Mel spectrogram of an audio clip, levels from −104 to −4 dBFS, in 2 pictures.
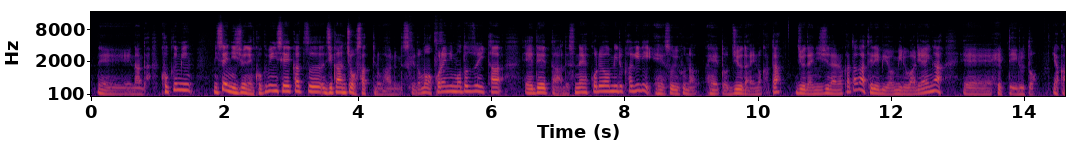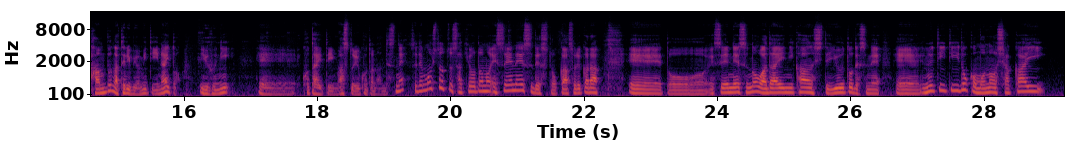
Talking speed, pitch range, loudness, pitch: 345 characters per minute, 125-180 Hz, -50 LUFS, 150 Hz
